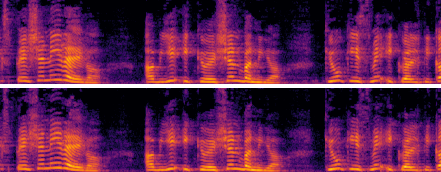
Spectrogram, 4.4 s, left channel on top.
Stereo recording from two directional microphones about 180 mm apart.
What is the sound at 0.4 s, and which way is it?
A woman's voice, 45° right (ahead or behind).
